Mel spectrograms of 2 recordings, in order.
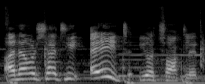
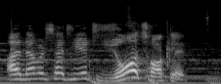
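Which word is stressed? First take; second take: ate; your. First: The stress is on "ate". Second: The stress is on "your".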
